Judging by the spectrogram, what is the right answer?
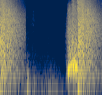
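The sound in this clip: A whip crack sound effect sounds twice: two loud, sharp swishing cracks, each with a bright, noisy burst, separated by a brief near-silent gap.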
